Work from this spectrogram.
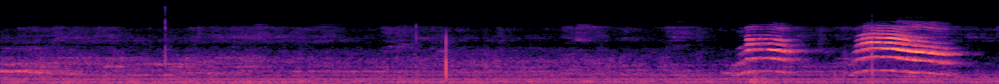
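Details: Domestic cat crying loudly to have a door opened: after a quiet stretch with faint background hum, two strong drawn-out meows arrive close together near the end, the second longer and louder, each rising then falling.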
